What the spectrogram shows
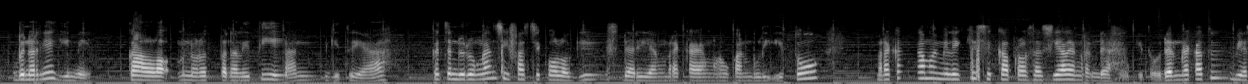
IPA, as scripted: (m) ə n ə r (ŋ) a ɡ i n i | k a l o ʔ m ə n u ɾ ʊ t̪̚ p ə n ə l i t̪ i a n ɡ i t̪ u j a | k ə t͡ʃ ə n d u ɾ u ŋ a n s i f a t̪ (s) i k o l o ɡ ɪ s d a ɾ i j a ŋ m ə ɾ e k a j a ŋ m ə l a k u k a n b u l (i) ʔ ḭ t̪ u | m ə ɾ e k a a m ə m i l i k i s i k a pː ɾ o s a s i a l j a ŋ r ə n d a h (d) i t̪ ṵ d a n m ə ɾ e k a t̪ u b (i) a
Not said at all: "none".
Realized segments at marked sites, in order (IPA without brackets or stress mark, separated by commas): b, ɲ, s, i, ɡ, i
